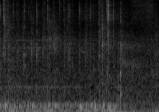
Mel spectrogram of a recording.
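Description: Typing on a computer keyboard while playing the online game Everquest, a fast uneven run of close clicking keystrokes with a short pause near the end.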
